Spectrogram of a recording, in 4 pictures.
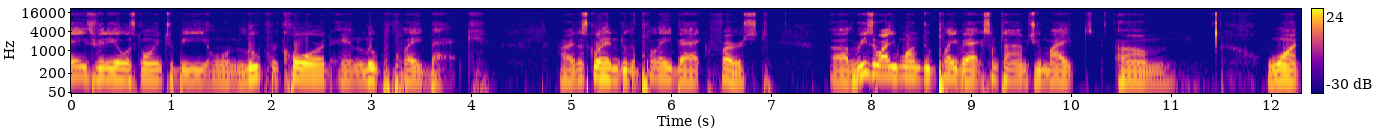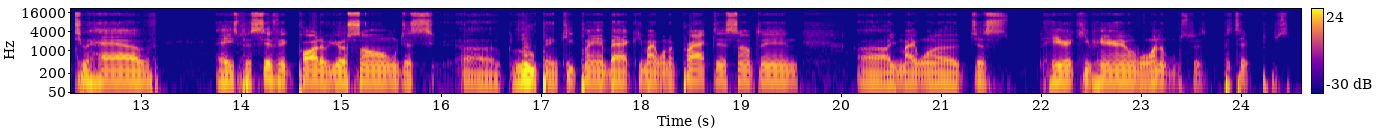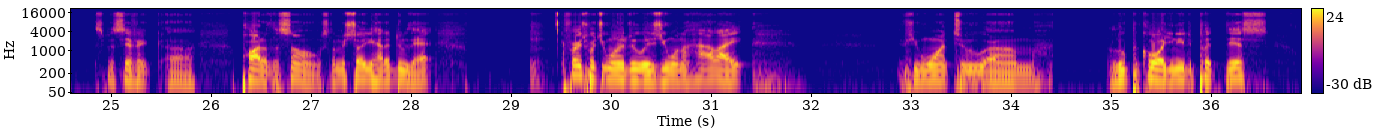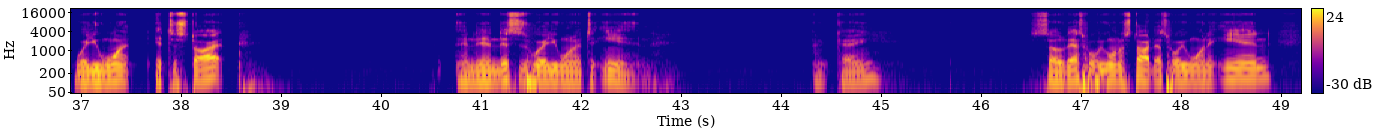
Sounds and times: Speech: 0:00.0 - 0:11.1, 0:11.7 - 0:19.6, 0:20.2 - 0:28.3, 0:29.2 - 0:31.5, 0:32.9 - 0:38.8, 0:40.6 - 0:42.9, 0:44.3 - 0:45.2, 0:46.5 - 0:49.0.

